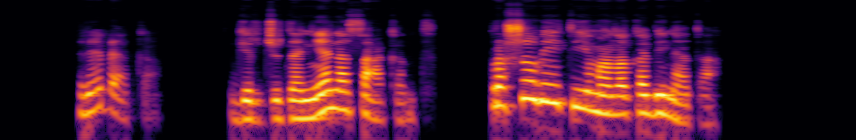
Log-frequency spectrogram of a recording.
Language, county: Lithuanian, Klaipėda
